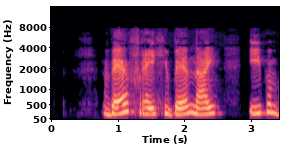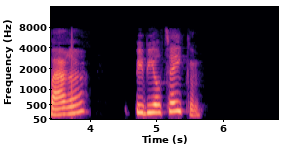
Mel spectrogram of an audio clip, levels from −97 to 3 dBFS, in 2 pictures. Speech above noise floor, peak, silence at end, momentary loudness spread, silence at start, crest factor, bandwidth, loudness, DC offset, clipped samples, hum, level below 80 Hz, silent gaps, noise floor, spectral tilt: over 75 dB; -2 dBFS; 1.2 s; 13 LU; 0.8 s; 16 dB; 7.6 kHz; -15 LUFS; under 0.1%; under 0.1%; none; -62 dBFS; 4.29-4.33 s, 4.45-4.49 s, 4.62-4.67 s; under -90 dBFS; -7 dB/octave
